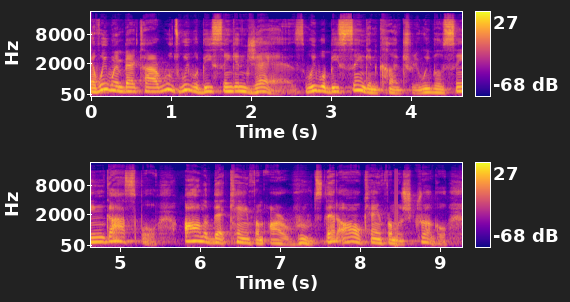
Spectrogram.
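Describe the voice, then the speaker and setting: An animated tone in a Texas accent at a moderate pace. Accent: Texas twang. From Texas, Dallas. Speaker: talk show vlogger. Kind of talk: opinion rant monologue.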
